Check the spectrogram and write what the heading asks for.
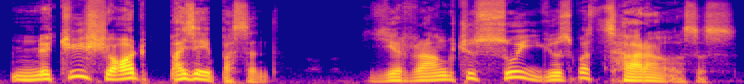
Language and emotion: Kashmiri, happy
